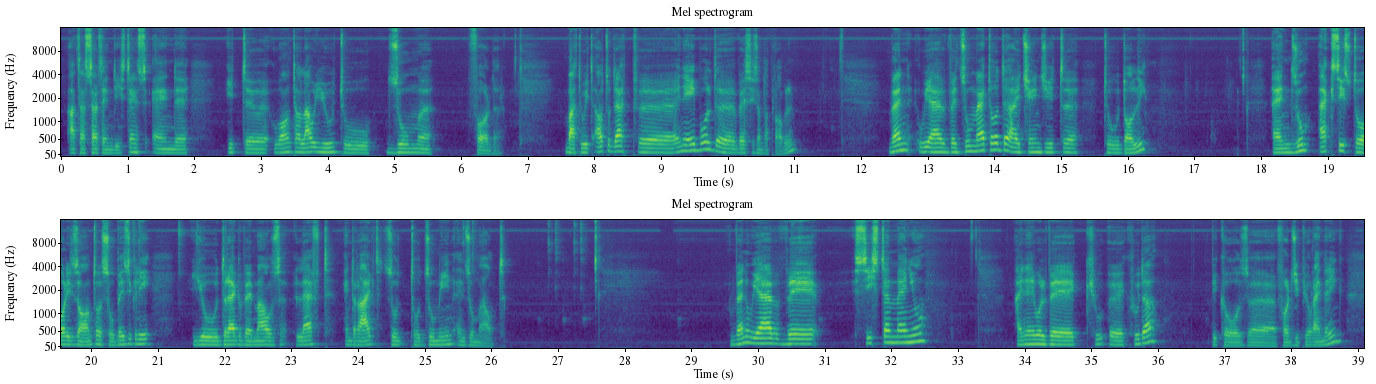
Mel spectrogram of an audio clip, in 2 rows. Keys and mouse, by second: 20.6 click, 21.5-24.5 alt+right drag.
